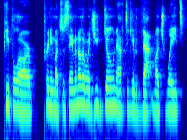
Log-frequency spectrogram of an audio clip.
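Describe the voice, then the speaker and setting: A man hosting a conversational interview, thinking aloud in a halting way as he phrases his questions. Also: fairly high pitch, little pitch movement. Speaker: podcast host and interviewer.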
